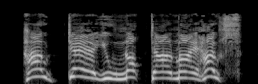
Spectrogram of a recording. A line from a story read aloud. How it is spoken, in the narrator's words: he shouted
